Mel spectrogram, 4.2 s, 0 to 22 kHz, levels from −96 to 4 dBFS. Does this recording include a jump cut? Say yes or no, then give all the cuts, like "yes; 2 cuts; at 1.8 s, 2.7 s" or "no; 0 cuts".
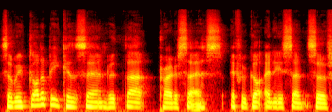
no; 0 cuts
